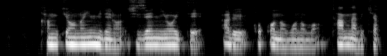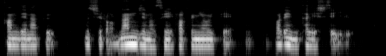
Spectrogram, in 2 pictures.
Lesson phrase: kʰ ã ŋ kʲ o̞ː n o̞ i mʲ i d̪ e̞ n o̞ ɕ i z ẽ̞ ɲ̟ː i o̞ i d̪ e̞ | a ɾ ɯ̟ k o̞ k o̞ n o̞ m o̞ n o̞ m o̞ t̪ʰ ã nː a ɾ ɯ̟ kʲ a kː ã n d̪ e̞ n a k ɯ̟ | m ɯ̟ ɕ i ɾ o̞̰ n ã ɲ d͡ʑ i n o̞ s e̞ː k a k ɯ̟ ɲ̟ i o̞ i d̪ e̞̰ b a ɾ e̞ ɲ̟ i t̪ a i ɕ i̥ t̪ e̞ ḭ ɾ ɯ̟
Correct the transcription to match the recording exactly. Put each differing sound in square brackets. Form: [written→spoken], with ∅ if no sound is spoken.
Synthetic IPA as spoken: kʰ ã ŋ kʲ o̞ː n o̞ i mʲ i d̪ e̞ n o̞ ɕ i z ẽ̞ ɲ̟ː i o̞ i [d̪→t̪] e̞ | a ɾ ɯ̟ k o̞ k o̞ n o̞ m o̞ n o̞ m o̞ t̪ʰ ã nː a ɾ ɯ̟ kʲ a kː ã n d̪ e̞ n a k ɯ̟ | m ɯ̟ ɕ i ɾ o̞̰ n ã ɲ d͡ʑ i n o̞ s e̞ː k a k ɯ̟ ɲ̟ i o̞ i [d̪→t̪] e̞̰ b a ɾ e̞ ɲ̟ i t̪ a i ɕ i̥ t̪ e̞ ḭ ɾ ɯ̟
